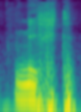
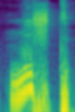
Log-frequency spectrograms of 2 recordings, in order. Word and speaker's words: nicht: The equivalent in German is nicht. Now you hear a different pronunciation from ch here, which is che. it is not exactly sh in English, but this is she, like someone who has a lisp, or instead of saying,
